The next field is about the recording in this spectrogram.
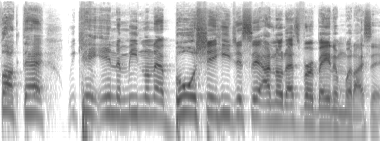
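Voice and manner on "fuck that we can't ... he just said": high, raised, top-of-the-lungs yell. Retelling own outburst when a meeting was about to end, retelling a yell at top of lungs. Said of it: "I'm yelling, bro, like top of my lungs".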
